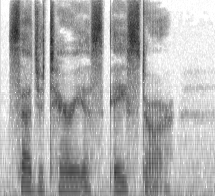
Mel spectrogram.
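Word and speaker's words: Sagittarius A*: The Milky Way's supermassive black hole, called Sagittarius A, pronounced Sagittarius A star, has a mass of about 4 million suns.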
